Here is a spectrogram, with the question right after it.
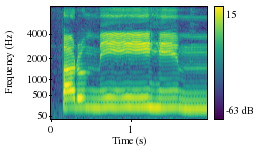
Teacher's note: মিম সাকিনের পরে বা থাকলে গুণ্য হয়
